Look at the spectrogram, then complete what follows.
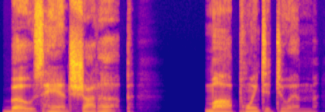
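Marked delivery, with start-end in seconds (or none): none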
